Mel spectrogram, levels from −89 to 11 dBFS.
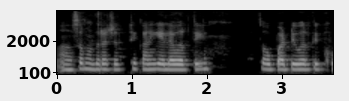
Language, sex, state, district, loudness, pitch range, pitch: Marathi, female, Maharashtra, Pune, -34 LUFS, 205-220 Hz, 210 Hz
